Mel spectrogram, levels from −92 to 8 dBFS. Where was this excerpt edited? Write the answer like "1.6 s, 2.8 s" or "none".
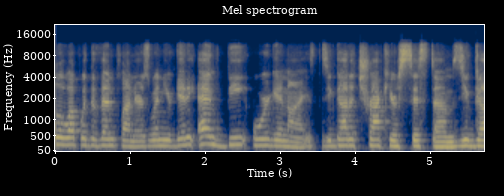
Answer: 3.6 s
